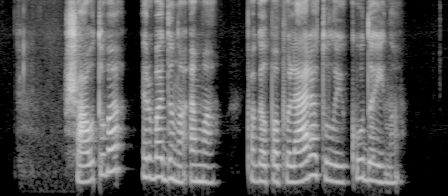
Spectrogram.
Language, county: Lithuanian, Kaunas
